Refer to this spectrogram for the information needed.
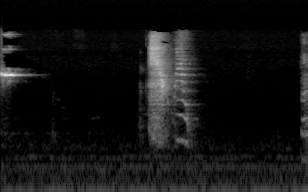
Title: Symon the African Grey Talking Parrot sneezes and says Achoo🤧#talkingparrot #cag #sneeze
